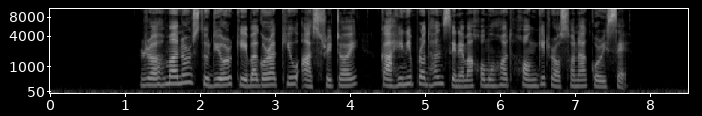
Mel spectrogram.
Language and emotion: Assamese, neutral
